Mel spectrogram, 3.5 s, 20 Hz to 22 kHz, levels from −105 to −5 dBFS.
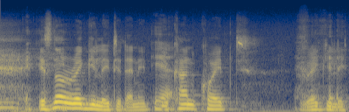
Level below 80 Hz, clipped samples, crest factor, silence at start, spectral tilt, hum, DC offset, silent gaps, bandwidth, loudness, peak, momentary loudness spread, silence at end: -50 dBFS; under 0.1%; 16 dB; 0 s; -7.5 dB/octave; none; under 0.1%; none; 11 kHz; -21 LUFS; -6 dBFS; 15 LU; 0 s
